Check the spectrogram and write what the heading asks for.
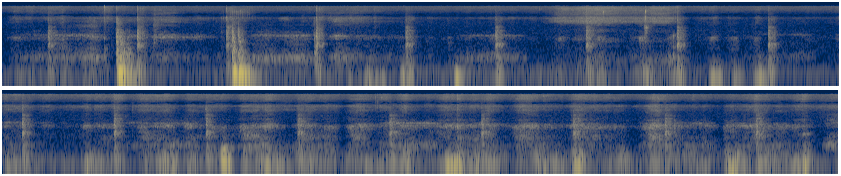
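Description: Wire wool scrubbing inside the open body of a chrome bath mixer tap, cleaning the valve seat after the headgear has been removed: irregular scratching and rubbing with scattered light metallic knocks.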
